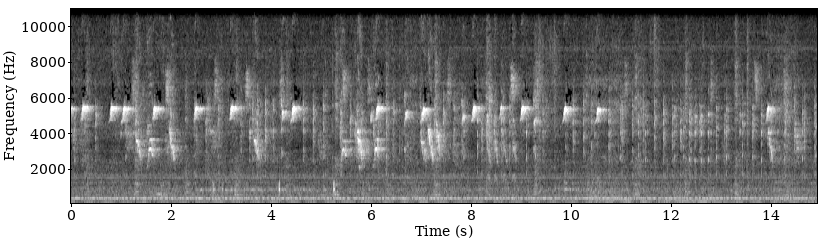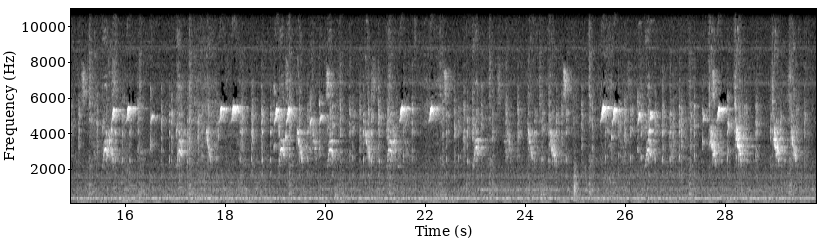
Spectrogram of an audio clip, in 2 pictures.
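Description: Small birds chirping: short, high calls in quick runs of several notes, recurring every second or two.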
